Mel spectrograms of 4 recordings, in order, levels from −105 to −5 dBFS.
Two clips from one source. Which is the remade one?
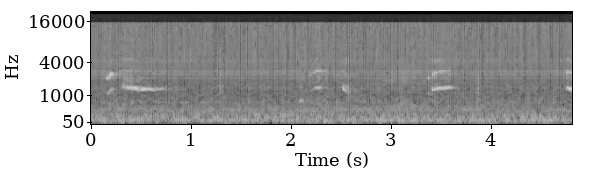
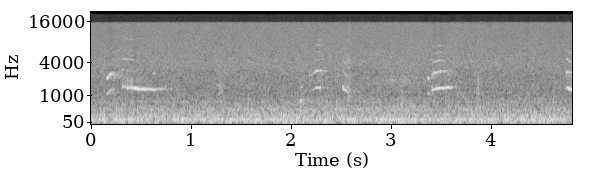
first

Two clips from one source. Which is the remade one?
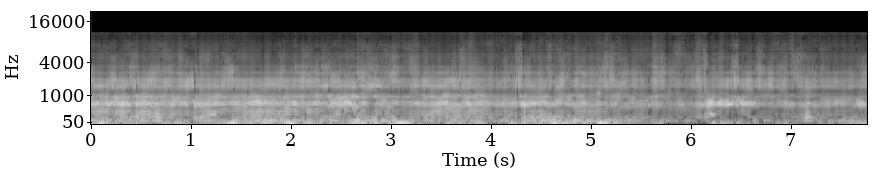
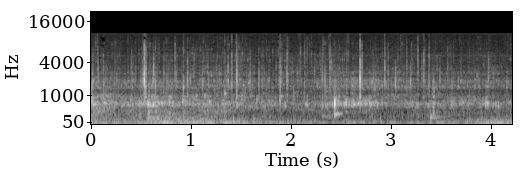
first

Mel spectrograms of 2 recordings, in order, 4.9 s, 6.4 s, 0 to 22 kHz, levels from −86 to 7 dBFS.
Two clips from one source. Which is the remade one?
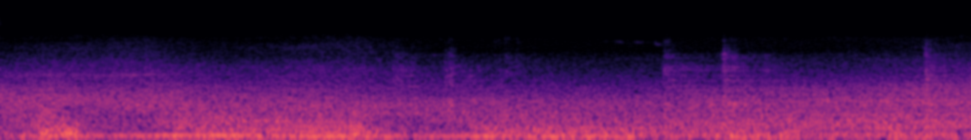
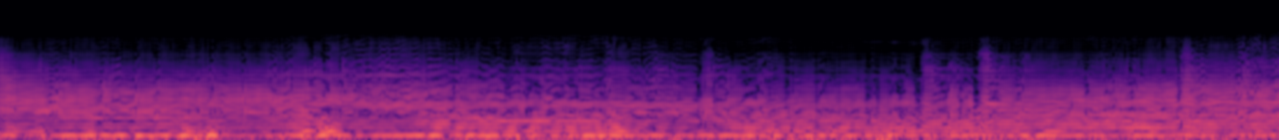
second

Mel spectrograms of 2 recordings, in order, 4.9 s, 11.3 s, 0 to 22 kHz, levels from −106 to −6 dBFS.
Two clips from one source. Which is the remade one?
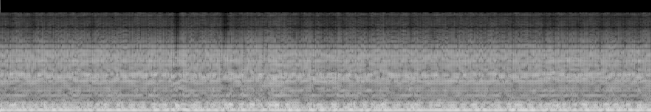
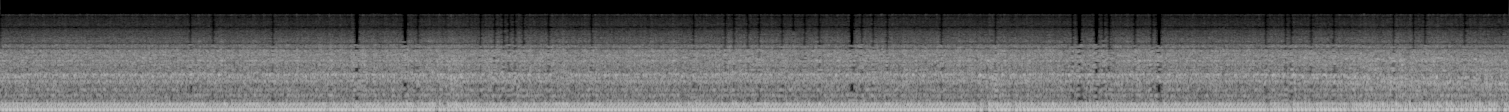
first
